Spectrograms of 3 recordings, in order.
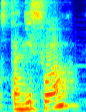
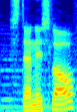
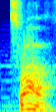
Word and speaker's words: Stanisław: Stanisław? Stanisław Wojciechowski. Stanisław. Suav. Suav. Stanisław. Like what? Like what? But with S. Swa. Stanisław. Stanisław. And then the V.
